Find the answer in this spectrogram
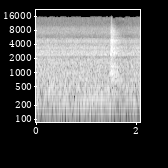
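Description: Steady background hiss of a garage workshop, with a single short click about one and a half seconds in as the carburetor parts are handled.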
